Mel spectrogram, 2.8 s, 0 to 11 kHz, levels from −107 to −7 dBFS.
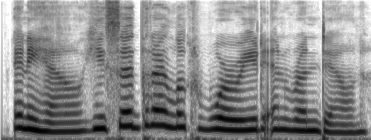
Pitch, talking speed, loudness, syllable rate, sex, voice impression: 250 Hz, 215 wpm, -15 LUFS, 5.4 syllables/s, female, feminine, adult-like, slightly soft, calm, sweet, slightly kind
